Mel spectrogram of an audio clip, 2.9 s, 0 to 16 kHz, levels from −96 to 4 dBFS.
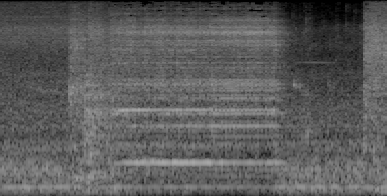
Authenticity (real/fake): real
